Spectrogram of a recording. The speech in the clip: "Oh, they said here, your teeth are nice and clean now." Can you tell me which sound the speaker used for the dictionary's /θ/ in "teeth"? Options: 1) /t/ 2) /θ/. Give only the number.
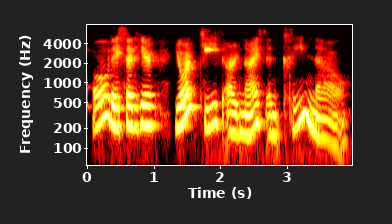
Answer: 2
